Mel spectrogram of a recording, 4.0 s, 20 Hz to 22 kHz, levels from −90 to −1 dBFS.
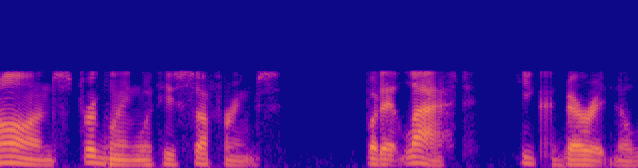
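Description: The speech has passed through the iLBC codec throughout. Its narrowband coding discards everything above 4 kHz, and the lost detail, which fits 30 ms frames at around 13.3 kbps, is plainly audible as a dull, slightly rough and synthetic quality.

Lost iLBC frames occur twice, from 0.65 to 0.69 s and from 3.38 to 3.48 s, which fits one and then two missing 30 ms frames. The decoder fills each gap by repeating the last pitch cycle with added noise, heard as a briefly held, buzzy vowel before clean speech resumes almost immediately.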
